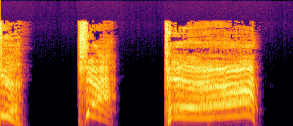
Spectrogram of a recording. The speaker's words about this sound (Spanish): O podría hacer sonidos de esfuerzo cuando algo me está costando trabajo.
